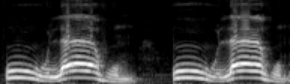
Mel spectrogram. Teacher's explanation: Kita muncungkan bibir mulut panjang dua harakat. Huruf lam kita guna hujung tepi lidah dengan langit-langit keras.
